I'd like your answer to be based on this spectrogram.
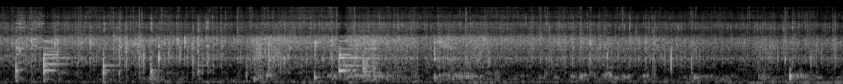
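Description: Grated turmeric fries in ghee in a wok with garlic and ginger paste, giving a steady close sizzle and crackle under frequent scraping and stirring strokes.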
